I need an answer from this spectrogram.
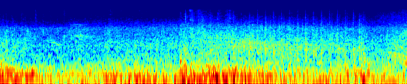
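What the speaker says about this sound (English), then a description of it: "Oh my, rockets" Rockets and guns fire in the War Thunder combat game as a dense, continuous roar of rapid bursts, loud and close, with a voice talking over it.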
